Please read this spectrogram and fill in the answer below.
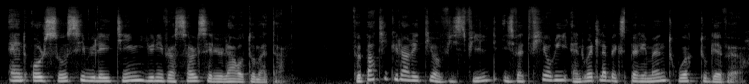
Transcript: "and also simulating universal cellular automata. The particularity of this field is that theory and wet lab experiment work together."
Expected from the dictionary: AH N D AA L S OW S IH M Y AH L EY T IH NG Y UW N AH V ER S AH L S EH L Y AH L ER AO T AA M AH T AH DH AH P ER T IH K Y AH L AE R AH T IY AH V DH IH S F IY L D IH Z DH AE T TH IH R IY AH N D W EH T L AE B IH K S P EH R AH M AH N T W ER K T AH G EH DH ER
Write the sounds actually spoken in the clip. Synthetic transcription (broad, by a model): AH N D AA L S OW S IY M Y L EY T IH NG Y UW N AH V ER S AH L S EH L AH L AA AO T AA M AH T AH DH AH P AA T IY K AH L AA R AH T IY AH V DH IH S F IY L D IH Z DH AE T F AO R IY AH N D W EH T L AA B IH K S P EH R AH M AH N T W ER K T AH G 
